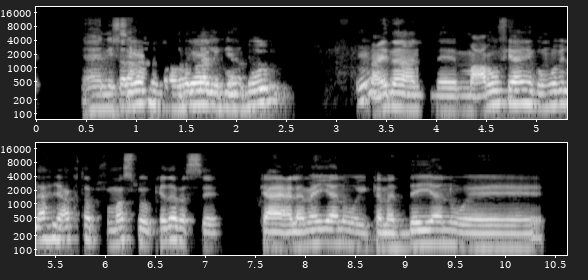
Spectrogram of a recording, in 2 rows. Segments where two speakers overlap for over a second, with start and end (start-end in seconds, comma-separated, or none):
0.8-2.2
